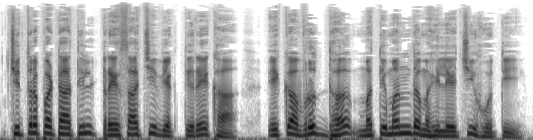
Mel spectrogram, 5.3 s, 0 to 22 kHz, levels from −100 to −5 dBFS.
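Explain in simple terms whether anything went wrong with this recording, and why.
Nothing went wrong with this audio, because no fault can be heard anywhere in it.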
